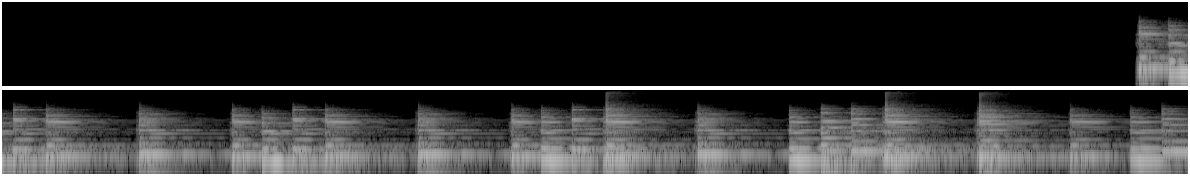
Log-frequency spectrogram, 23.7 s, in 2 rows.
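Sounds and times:
guitar: 11.4 - 23.7.

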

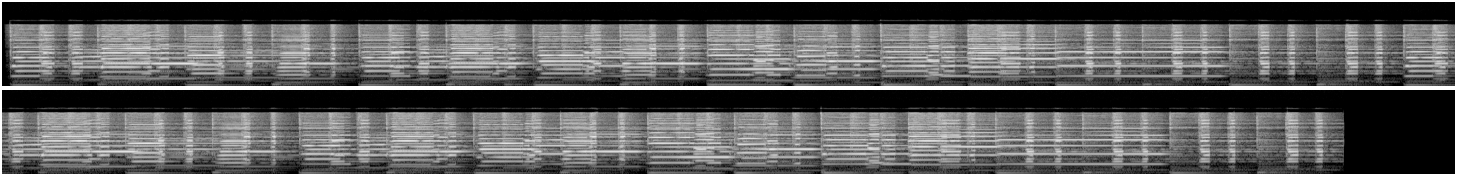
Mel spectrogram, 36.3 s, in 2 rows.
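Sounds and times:
accordion music: 0.1 - 35.0.

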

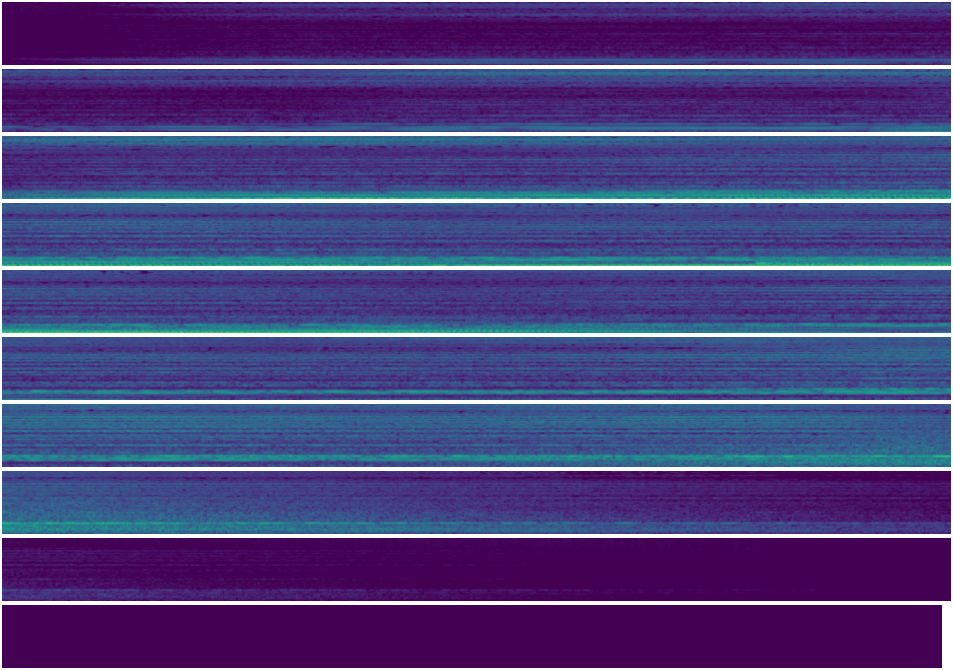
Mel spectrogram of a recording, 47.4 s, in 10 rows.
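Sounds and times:
ambient music: 6.5 - 37.2.

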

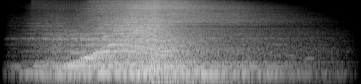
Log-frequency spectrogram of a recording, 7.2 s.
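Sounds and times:
boss intro music stinger: 0.8 - 5.0.

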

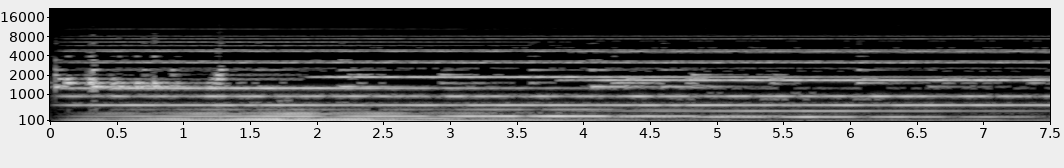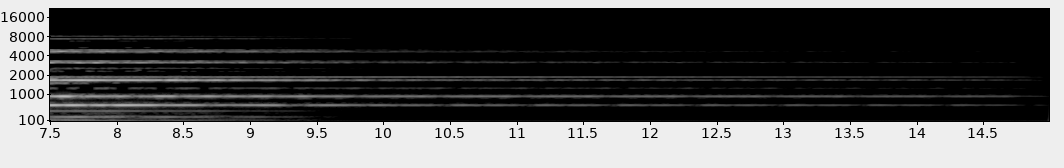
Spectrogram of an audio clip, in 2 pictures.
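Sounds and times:
crafting background music: 0.0 - 8.5.

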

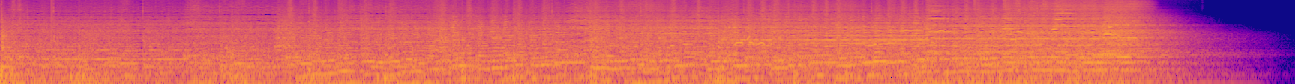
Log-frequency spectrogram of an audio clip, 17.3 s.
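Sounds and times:
terror music sting: 0.1 - 15.6.

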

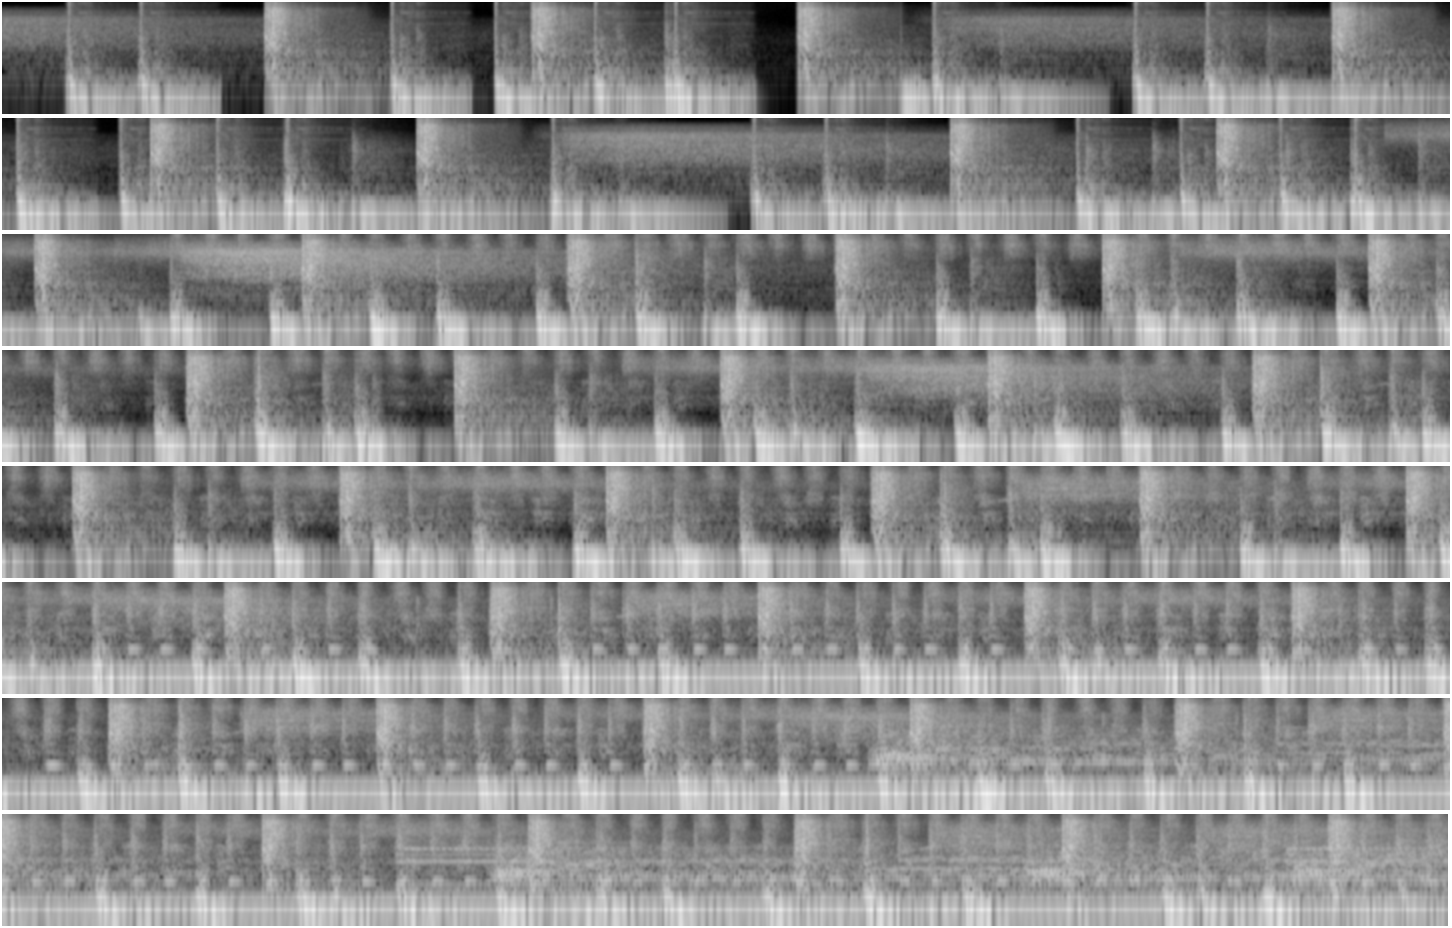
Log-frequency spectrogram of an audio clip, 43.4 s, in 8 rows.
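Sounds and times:
train drums: 0.0 - 43.4.

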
